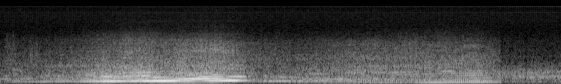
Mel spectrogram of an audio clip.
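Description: Car engine accelerating hard, its pitch rising for about a second and a half, then easing to a steadier run that cuts off abruptly near the end.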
